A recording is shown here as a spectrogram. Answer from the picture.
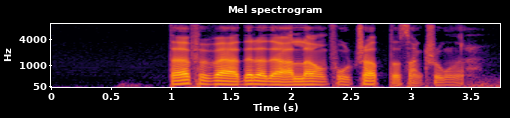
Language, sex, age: Swedish, male, 25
